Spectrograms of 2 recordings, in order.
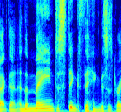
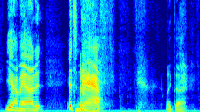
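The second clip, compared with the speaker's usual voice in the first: bad put-on Southern California accent; 3 semitones higher than usual. Required to keep an accent in conversation, the speaker chats about the weather, bad Southern California accent. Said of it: "I got to do the accent".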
